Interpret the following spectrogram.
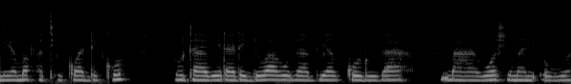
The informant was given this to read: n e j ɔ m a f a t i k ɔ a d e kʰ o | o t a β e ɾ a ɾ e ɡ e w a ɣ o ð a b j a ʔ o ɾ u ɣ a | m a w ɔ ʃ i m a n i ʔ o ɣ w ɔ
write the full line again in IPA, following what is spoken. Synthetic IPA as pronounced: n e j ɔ m a f a t i k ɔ a d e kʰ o | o t a β e ɾ a ɾ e ɡ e w a ɣ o ð a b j a k o ɾ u ɣ a | m a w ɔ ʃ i m a n i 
